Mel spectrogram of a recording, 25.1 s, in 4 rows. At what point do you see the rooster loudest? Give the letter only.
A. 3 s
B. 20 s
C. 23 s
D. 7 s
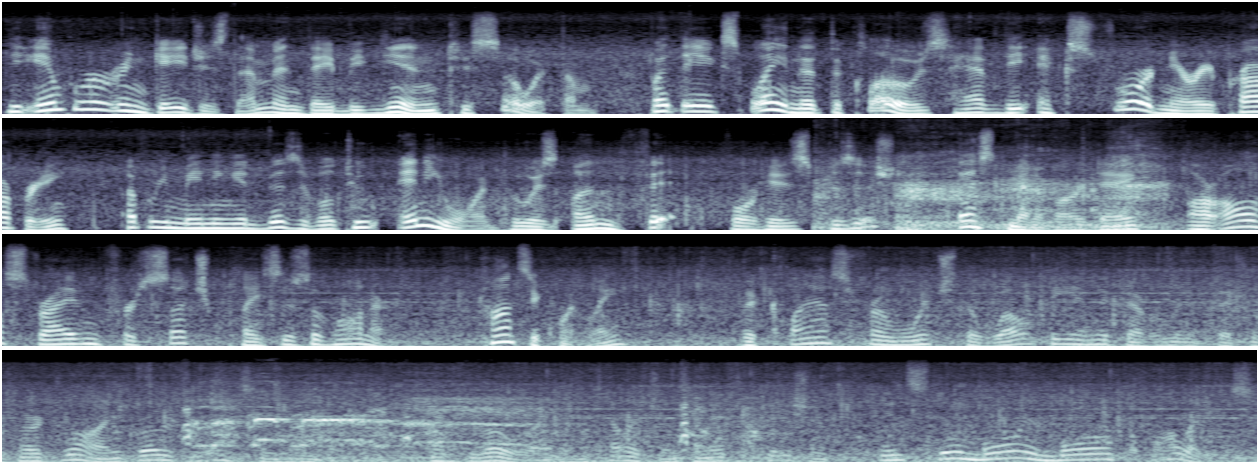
B.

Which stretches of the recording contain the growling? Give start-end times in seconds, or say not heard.
10.3-12.2.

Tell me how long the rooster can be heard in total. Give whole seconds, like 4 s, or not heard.
3 s.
